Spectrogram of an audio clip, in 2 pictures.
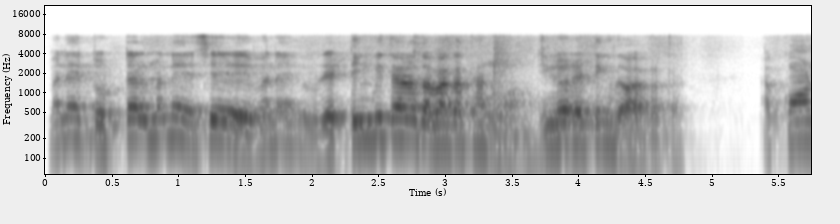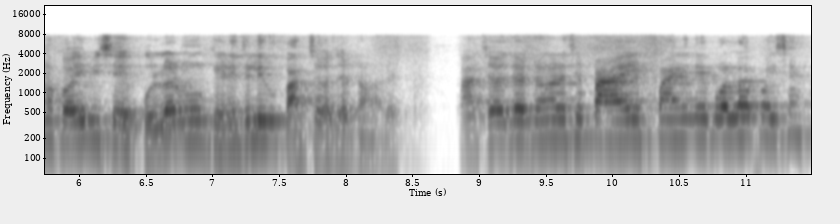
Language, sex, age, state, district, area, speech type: Odia, male, 18-30, Odisha, Cuttack, urban, spontaneous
